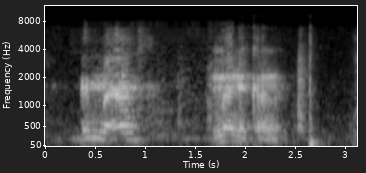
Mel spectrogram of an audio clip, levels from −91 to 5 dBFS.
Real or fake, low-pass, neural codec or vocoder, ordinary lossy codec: real; 7.2 kHz; none; Opus, 16 kbps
